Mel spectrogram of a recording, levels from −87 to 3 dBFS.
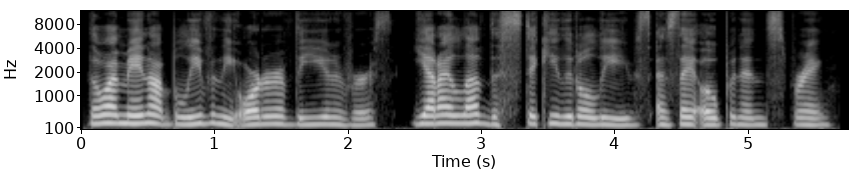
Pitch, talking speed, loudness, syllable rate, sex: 205 Hz, 240 wpm, -20 LUFS, 6.3 syllables/s, female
